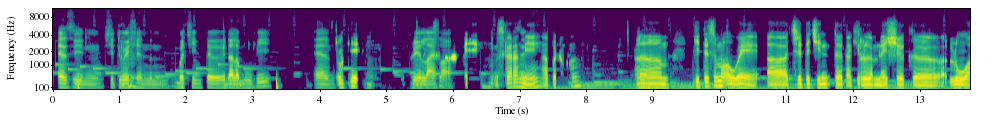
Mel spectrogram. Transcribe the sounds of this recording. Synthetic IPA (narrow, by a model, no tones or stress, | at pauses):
ɛzĩnsit̪ueʃə̃nbət͡ʃint̪ədalamːuvi | ʔɛ̃noke | ɹiəllajsla̰aɾaŋnisə̥kaɾaŋnia̰pənamə | ʔəmkit̪əsəmuaʔəweʔət͡ʃəɾit̪ət͡ʃint̪ət̪aʔkiɾəlaməlajʃakʰəlua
